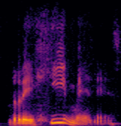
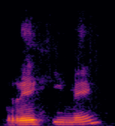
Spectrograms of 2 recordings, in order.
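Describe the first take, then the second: First: "regímenes" con la fuerza de voz en GÍ; acento en regímenes. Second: "régimen" con la fuerza de voz en RÉ; acento en régimen. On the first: (sílaba tónica GÍ en "regímenes") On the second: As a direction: carga la primera sílaba, RÉ, de "régimen". (sílaba tónica RÉ en "régimen") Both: Shown as a demonstration. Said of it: "Es distinto".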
